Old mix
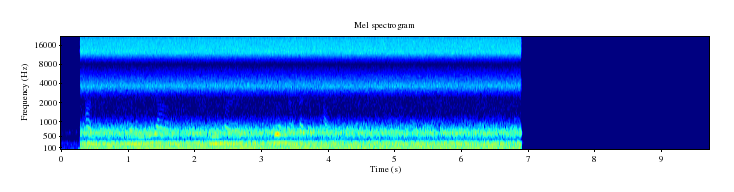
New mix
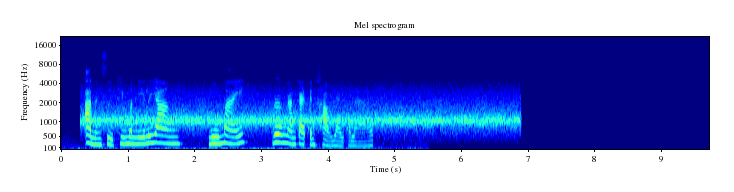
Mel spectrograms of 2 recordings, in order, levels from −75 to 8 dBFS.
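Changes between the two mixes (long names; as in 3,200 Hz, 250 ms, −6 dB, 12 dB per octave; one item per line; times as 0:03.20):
background: add four-pole ladder band-pass 1,100 Hz, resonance 80%
master: remove drawn EQ curve 130 Hz 0 dB, 270 Hz +7 dB, 380 Hz −18 dB, 610 Hz +7 dB, 1,300 Hz −29 dB, 2,400 Hz −26 dB, 3,600 Hz 0 dB, 8,100 Hz −24 dB, 12,000 Hz +8 dB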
